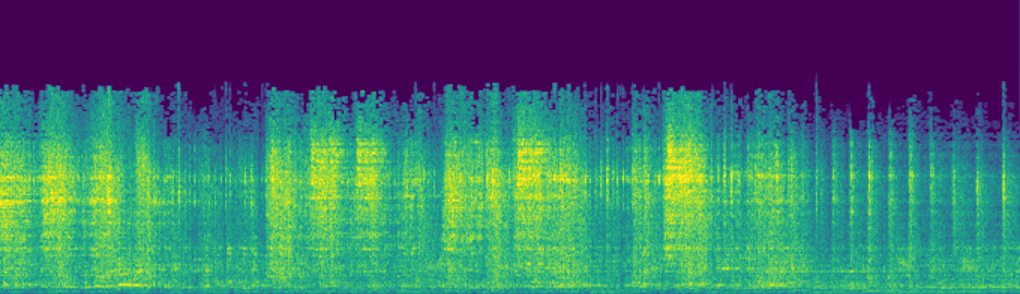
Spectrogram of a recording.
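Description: Live band playing a rock-style pop song, with drum kit and electric guitar to the fore over bass and keyboard.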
